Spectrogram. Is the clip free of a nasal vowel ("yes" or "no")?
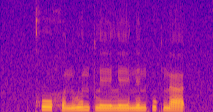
yes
